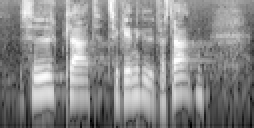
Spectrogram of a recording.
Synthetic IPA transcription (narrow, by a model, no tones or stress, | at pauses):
siːð̩ˠəkʰlɑ̰̈ːd̥t͡sʰe̝lɡ̥enɡ̥ḭð̩ˠfɒ̈sd̥ɑ̰̈ːd̥n̩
